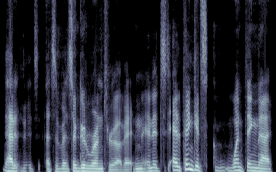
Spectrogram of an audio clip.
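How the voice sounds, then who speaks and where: A man's voice: medium pitch, lively intonation, fairly quick, dry recording, studio quality. A man hosting an interview, speaking conversationally as he comments and puts questions to guests. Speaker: show host.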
